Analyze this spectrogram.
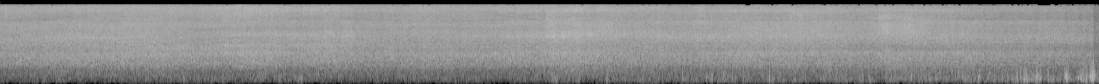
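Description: Small waves breaking and washing up the beach in a steady hiss of surf. Wind buffets the microphone near the end.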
